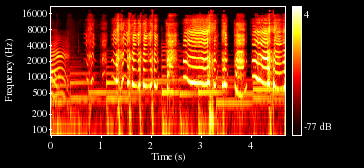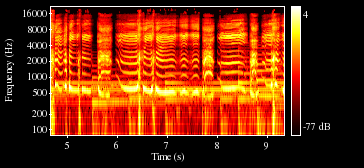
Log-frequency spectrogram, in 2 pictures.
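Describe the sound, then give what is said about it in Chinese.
A voice imitates a little white rabbit crying, with high, wavering sobs and wails that rise and fall. Steady music plays underneath throughout. “小白兔，小白兔，你怎么啦？你怎么在哭啊？”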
